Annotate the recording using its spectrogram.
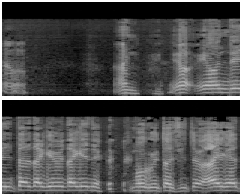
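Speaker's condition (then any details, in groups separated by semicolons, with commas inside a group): Cerebral palsy; wheelchair user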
